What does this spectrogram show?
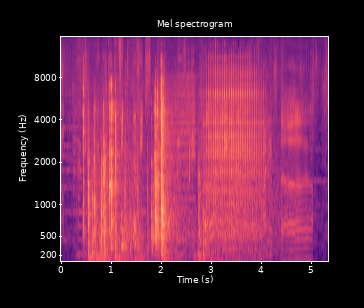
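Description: Two heavy, booming thuds are followed by a long grinding rumble and a drawn-out groaning creak as massive doors to a king's gigantic hall are ordered open and slowly swing open. The sound is loud.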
